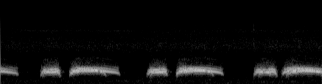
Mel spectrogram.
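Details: Spotted dove cooing continuously with a stuttering delivery, each short coo running into a longer rounded one, the two-note phrase repeating about every second, slight background hiss.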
